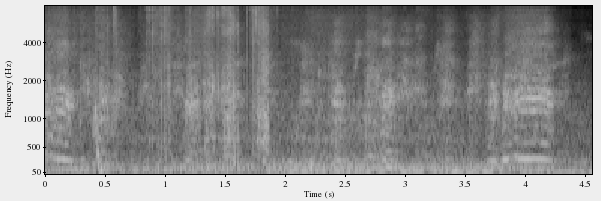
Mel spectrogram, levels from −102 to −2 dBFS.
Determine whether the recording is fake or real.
fake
